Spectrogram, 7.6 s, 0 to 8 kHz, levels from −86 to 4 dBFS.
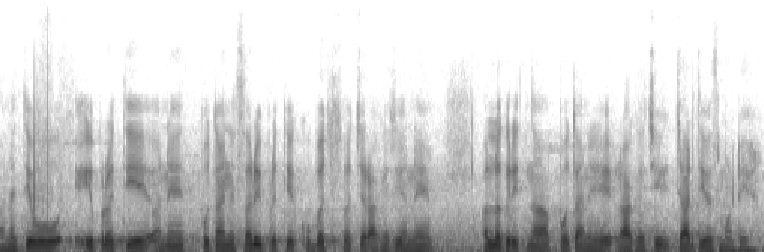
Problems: constant background noise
